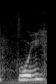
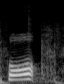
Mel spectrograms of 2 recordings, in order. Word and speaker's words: Thorpe: Also, it's Thorpe, I think, call him Foy or something, but it's pronounced Thorpe.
